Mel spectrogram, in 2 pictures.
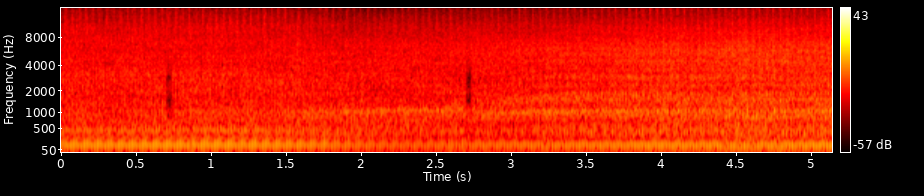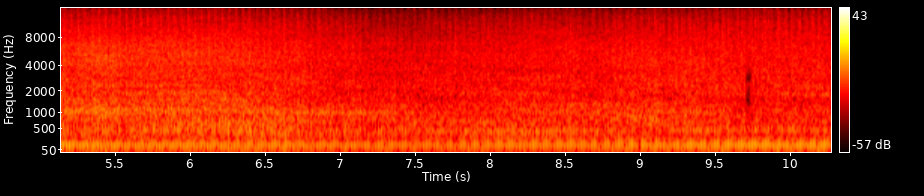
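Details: Hechinger by MTD riding tractor after repairs and key switch rewiring: small single-cylinder engine holding a steady even idle, constant low drone, no misses or knocks; running normally.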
